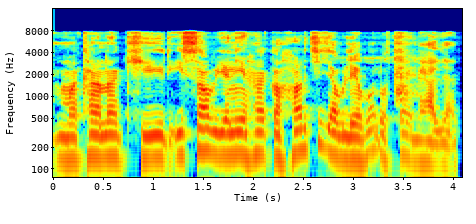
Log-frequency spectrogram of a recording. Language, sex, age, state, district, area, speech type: Maithili, male, 18-30, Bihar, Darbhanga, rural, spontaneous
